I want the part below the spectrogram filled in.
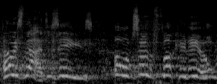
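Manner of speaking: high, whiny mock-sick moaning. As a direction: whine like a fake invalid. Mocking the obese woman's claim.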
